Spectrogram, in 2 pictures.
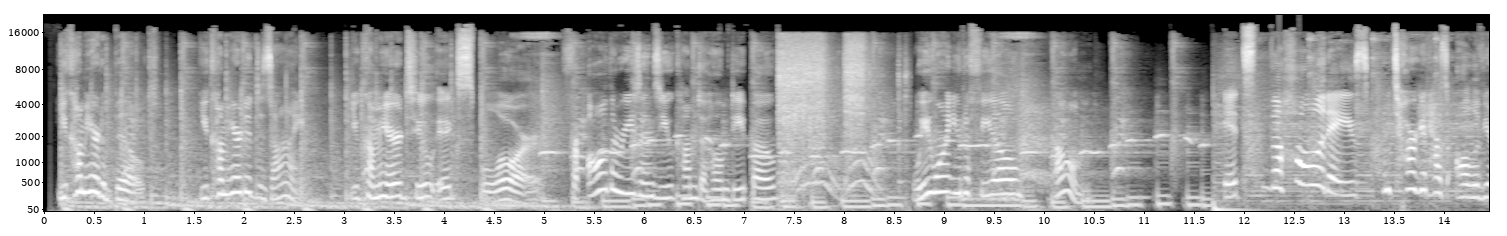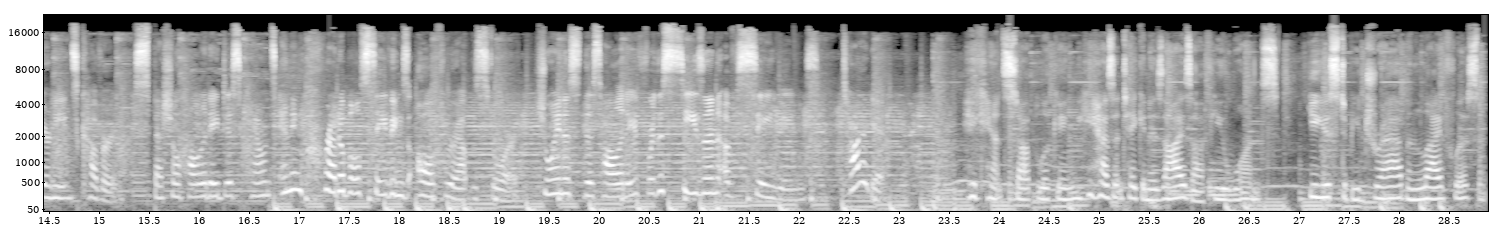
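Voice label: Commercial, voice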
